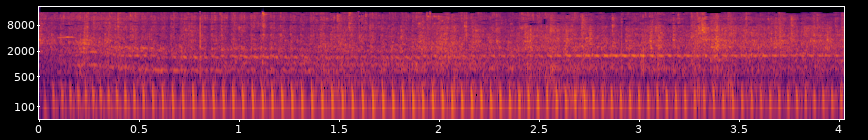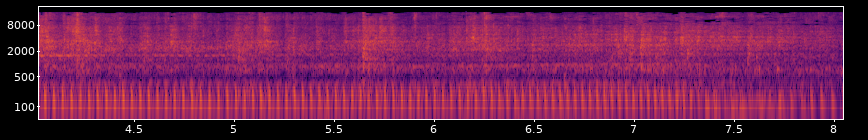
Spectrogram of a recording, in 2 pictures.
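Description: Motorcycle engine of a bike trolley (a motorcycle rigged to pull a four-wheel farm trolley) running as it moves off. It gets louder at the start, peaks about two seconds in, then slowly fades.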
